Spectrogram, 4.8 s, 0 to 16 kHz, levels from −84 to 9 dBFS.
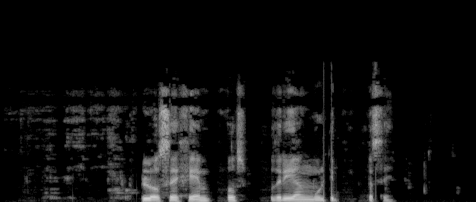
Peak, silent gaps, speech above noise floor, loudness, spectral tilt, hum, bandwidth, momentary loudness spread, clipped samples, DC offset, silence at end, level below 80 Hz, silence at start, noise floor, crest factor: -2 dBFS; none; 47 dB; -18 LUFS; -4.5 dB/octave; none; 11 kHz; 10 LU; under 0.1%; under 0.1%; 0.85 s; -50 dBFS; 1.15 s; -64 dBFS; 18 dB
